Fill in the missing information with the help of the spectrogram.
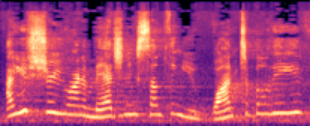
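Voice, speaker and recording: Brief: female actor as inquisitive, loyal sleuth's sidekick for radio play, high voice, very animated, echoing hall with background noise. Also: quick pace. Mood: soothing, reasoning. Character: female detective's assistant, loyal, inquisitive, level-headed. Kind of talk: old-time radio detective drama acting. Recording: reverberant hall, noisy ambience.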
